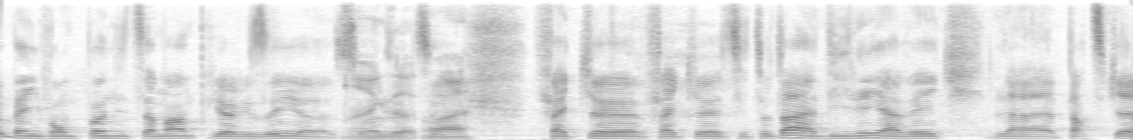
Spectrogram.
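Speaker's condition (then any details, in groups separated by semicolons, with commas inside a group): Cerebral palsy; wheelchair use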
